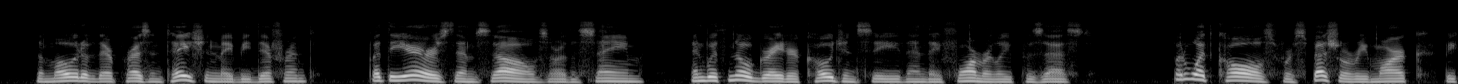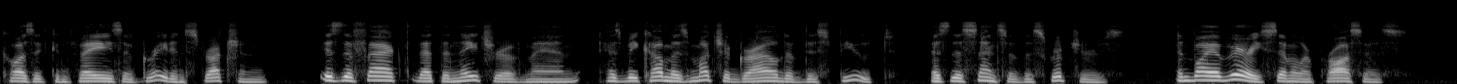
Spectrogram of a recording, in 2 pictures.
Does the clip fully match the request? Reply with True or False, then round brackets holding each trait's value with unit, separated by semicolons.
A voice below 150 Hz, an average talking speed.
False (140 Hz; 130 wpm)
